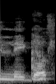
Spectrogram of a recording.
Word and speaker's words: Lagos: I was waiting for you to pronounce Lagos. I was seeing, because that's something that most people always mess up, but you actually like did well than most people. So it's actually Lagos, okay.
